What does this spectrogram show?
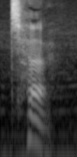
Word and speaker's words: to: To. Tuh. Tuh. We should go tuh the movies.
